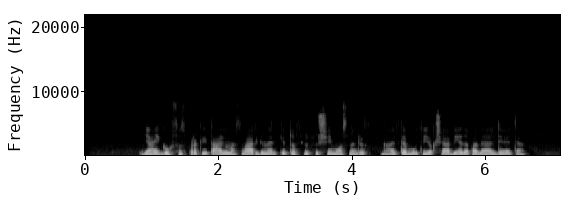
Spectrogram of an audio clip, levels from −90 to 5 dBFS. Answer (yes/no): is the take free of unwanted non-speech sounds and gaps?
yes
